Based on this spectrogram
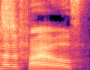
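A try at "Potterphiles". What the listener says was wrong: Potter. Potterfiles. Stop saying pedos. Potter.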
